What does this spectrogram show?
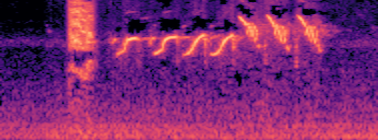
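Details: Double-collared seedeater (coleiro) singing tuí-tuí style song, used to warm up males, with a female calling; a brief noisy burst, then about seven slurred, rising whistled notes that climb higher toward the end.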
